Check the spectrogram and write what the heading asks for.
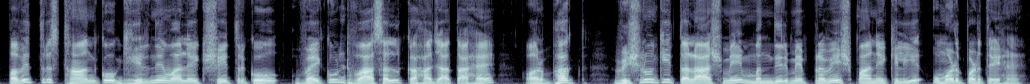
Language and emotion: Hindi, neutral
